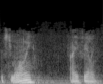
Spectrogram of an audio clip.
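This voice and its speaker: A man's voice: very deep voice, fast, slight background noise. A man playing a terse, businesslike police detective sergeant in a radio crime drama, speaking in short, matter-of-fact sentences. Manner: clipped, deadpan, matter-of-fact. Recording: muffled old radio recording, music behind.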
